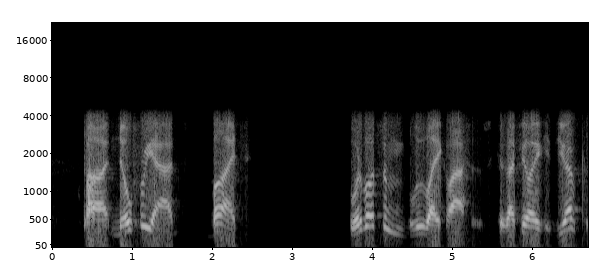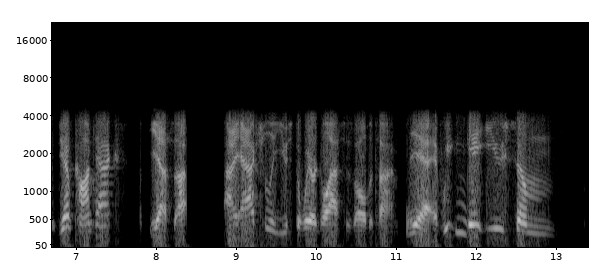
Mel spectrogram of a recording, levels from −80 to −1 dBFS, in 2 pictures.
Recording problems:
phone-call audio; poor line; nothing above 4 kHz
audio cutting out; at 8.5 s

